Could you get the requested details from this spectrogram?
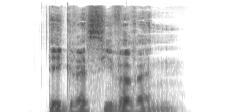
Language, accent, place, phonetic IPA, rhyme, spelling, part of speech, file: German, Germany, Berlin, [deɡʁɛˈsiːvəʁən], -iːvəʁən, degressiveren, adjective, De-degressiveren.ogg
- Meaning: inflection of degressiv: 1. strong genitive masculine/neuter singular comparative degree 2. weak/mixed genitive/dative all-gender singular comparative degree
